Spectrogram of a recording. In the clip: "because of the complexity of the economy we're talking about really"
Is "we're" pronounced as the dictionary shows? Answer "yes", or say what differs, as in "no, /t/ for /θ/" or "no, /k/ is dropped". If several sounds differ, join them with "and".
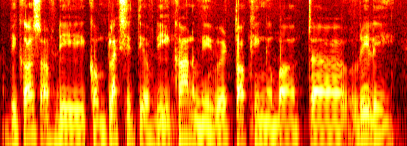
yes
